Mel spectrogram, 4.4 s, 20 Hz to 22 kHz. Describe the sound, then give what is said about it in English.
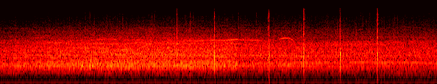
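A large audience of hockey fans applauds as number 16 is raised into the rafters, a dense, steady roar of clapping that holds at an even loudness, with a few sharp, louder individual claps popping out near the end. “I want you to applaud every person that ever wore the blue note, and I want you to applaud yourself, because there may be equals, but there are no better hockey fans in the world.”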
